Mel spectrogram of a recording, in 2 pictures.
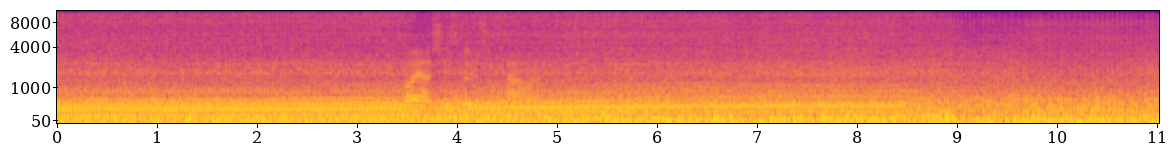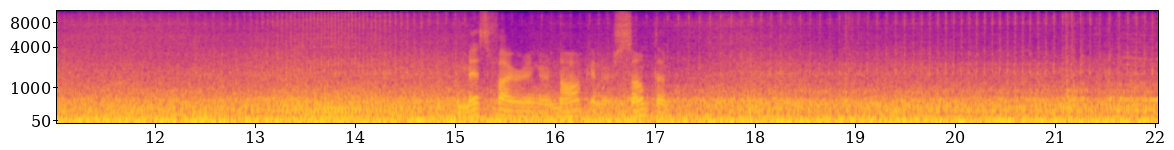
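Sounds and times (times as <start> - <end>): motorcycle engine knocking and misfiring: 15.9 - 22.0.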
